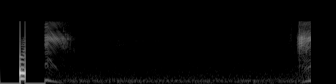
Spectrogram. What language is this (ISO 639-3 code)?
ben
